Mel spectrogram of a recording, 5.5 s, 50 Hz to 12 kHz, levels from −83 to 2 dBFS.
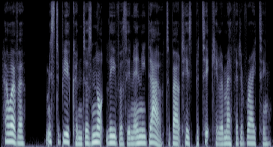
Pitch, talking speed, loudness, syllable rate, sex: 140 Hz, 175 wpm, -20 LUFS, 5.4 syllables/s, female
